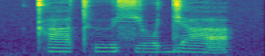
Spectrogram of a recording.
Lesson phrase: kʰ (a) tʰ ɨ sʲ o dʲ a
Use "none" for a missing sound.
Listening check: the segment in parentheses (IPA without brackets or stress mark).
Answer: a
